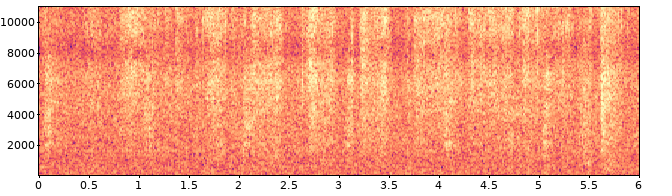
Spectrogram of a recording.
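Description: Near silence: faint room tone with soft, faint rubbing of wet cotton wool wiped over the skin of the face.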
